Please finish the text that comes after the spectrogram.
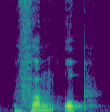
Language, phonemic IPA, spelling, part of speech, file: Dutch, /ˈvɑŋ ˈɔp/, vang op, verb, Nl-vang op.ogg
- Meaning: inflection of opvangen: 1. first-person singular present indicative 2. second-person singular present indicative 3. imperative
